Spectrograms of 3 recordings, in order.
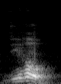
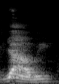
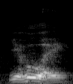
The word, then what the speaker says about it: Yahweh: can be little doubt that it is not Jehovah marp honor remarks that certain conclusions drawn from pronunciation of as Yahweh would be valid even if the scholarly consens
